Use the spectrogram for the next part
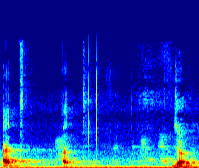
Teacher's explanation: Makhraj huruf ta memang dekat belakang gigi atas.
